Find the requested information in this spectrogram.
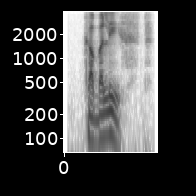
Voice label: "Kabbalist", Hebrew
